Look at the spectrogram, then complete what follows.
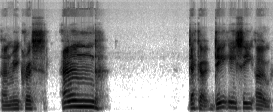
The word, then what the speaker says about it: Deco: Okay, so going on, and me, Chris, and Deco, D-E-C-O. There's no K. It's not like gecko. It's Deco, D-E-C-O.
